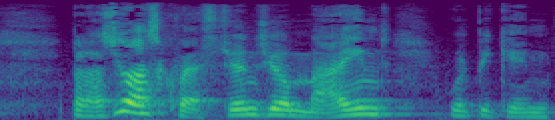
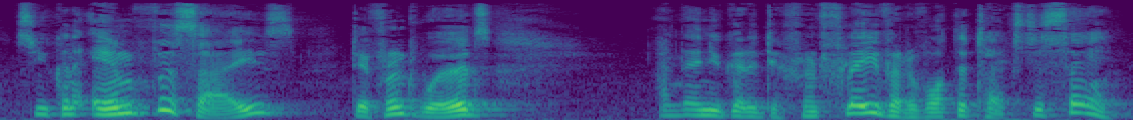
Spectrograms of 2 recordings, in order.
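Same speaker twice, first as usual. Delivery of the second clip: normal talking voice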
